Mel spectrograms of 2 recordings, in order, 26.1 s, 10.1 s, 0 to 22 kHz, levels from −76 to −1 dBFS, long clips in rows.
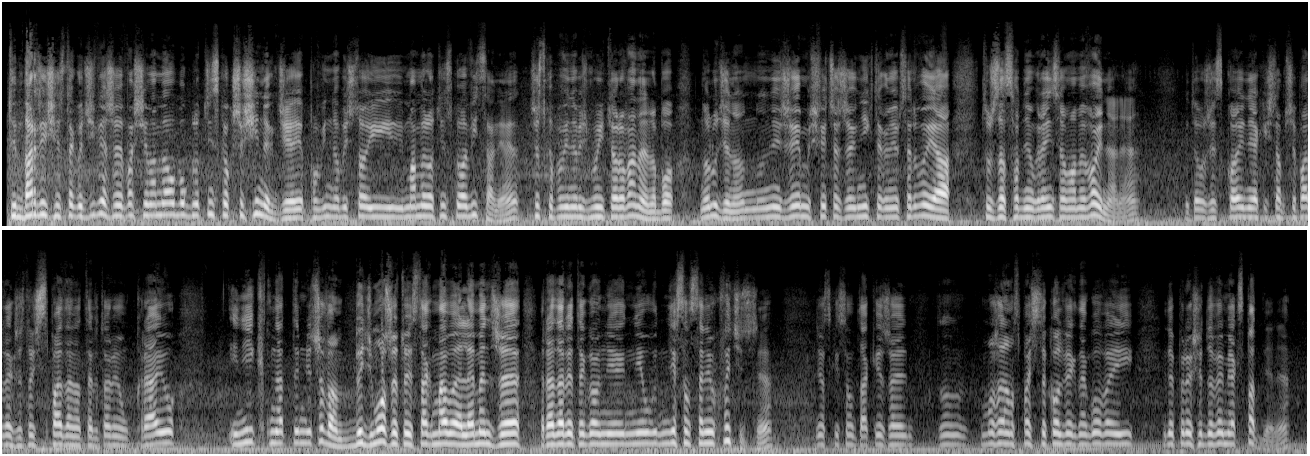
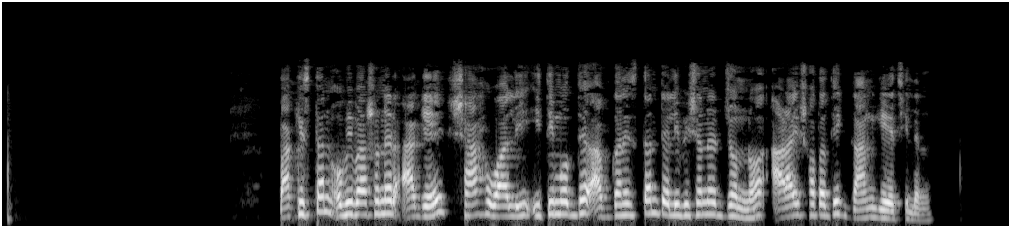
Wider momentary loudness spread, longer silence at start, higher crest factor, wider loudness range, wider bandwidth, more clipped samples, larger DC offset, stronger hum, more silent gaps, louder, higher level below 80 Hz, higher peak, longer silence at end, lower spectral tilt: first, 13 LU vs 5 LU; second, 0.05 s vs 2.8 s; about the same, 16 dB vs 14 dB; first, 8 LU vs 5 LU; first, 13.5 kHz vs 7.4 kHz; neither; neither; neither; neither; about the same, -16 LUFS vs -14 LUFS; first, -32 dBFS vs -60 dBFS; about the same, 0 dBFS vs -2 dBFS; second, 0 s vs 0.8 s; about the same, -5.5 dB/octave vs -6 dB/octave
